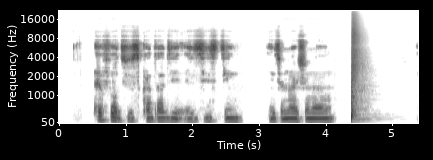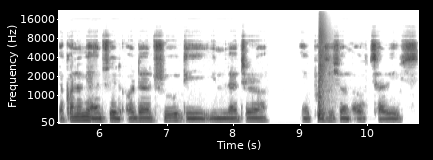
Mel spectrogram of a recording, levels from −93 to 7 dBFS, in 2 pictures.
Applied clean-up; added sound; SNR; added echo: none; Snare drum; 5 dB; none.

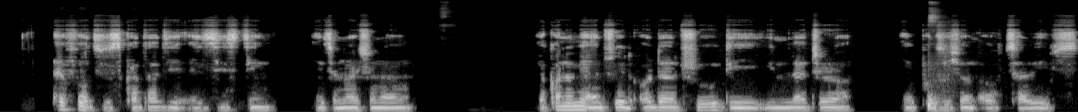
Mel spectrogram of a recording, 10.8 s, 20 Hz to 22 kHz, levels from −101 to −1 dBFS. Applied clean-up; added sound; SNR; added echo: neural mask model Resemble Enhance denoiser.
